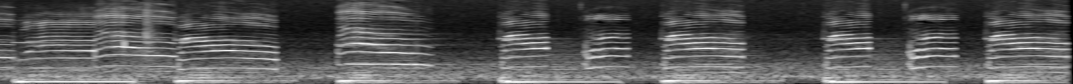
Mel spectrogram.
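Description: Synthesized cat meows pitched into a bouncy Christmas melody, one meow per note in a steady rhythm over a thumping electronic bass beat, loud with no talking.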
